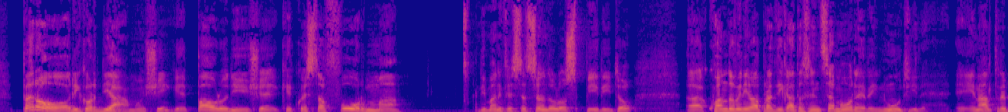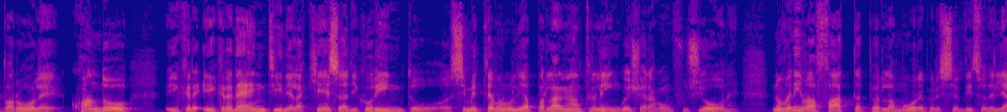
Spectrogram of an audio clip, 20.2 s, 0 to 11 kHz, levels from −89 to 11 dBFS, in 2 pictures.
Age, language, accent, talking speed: 40-59, Italian, native, 150 wpm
